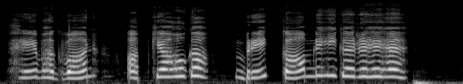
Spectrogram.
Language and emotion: Hindi, fearful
